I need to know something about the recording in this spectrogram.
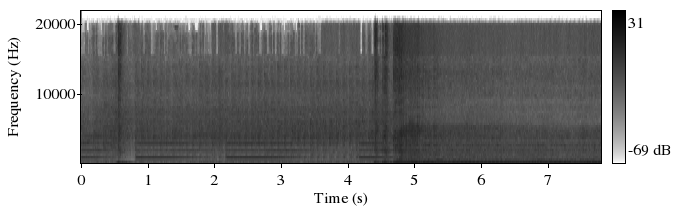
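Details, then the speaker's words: BMW E36 with CX Racing turbo, manifold and blow-off valve, Miller Performance tune, MLS head gasket: long steady cranking with a warning chime, takes a couple attempts before catching into a rough idle; owner suspects the tune isn't fully dialed in yet. "it does take a couple attempts to start up and I think it's because because the tune is not dialed in completely yet"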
